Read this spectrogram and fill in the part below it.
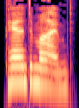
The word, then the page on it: pantomimed: British English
